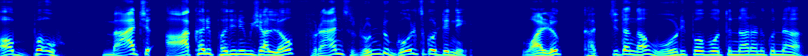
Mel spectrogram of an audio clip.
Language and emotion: Telugu, surprised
